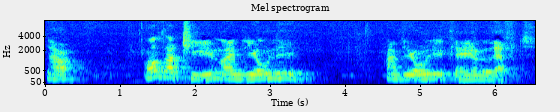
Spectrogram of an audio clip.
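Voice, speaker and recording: There is noticeable background noise as a man with a high pitch speaks at a very slow pace. His intonation is fairly even, with long, frequent pauses. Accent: Welsh. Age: 80s+. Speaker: retired international rugby player. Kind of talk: interview answer.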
